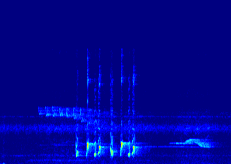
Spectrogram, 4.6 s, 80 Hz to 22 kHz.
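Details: Bulbul kept as a decoy bird, nok dok taeng, 8 May 2021. Soft warbling leads into a loud run of six bubbly chirped notes, followed by a long, thin whistle that slurs up and then down. A constant high-pitched whine sounds behind.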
